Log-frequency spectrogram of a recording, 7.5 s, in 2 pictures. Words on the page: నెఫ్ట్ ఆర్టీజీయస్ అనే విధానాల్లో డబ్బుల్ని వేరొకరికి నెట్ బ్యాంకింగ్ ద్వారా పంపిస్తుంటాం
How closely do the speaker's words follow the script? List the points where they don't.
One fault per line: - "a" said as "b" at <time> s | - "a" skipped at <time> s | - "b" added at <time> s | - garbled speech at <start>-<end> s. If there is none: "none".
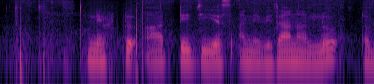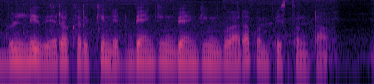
- "బ్యాంకింగ్" added at 5.5 s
